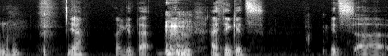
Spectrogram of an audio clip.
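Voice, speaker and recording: Speaking at a very slow pace, a man uses a medium pitch with lively intonation. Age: 30s. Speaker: podcast host. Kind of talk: interview conversation.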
